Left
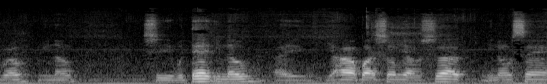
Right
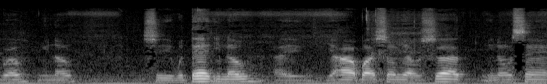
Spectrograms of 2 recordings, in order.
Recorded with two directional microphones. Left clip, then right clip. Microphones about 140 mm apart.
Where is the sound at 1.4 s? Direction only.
20° right (ahead or behind).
